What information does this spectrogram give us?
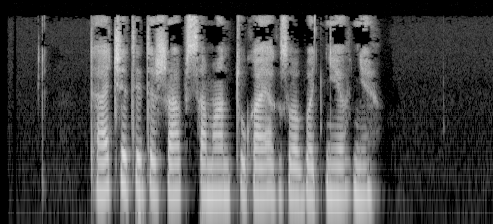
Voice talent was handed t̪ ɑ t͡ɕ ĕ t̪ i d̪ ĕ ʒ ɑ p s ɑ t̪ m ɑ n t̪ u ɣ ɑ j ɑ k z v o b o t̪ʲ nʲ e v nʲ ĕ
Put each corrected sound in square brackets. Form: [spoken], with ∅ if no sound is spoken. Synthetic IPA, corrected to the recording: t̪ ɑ t͡ɕ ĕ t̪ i d̪ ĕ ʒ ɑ p s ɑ [∅] m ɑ n t̪ u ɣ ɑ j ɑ k z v o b o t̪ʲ nʲ e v nʲ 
